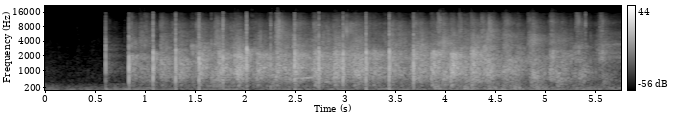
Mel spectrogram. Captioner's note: applause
